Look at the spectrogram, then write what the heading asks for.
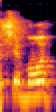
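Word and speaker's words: שמות: Y en Éxodo, Éxodo aquí dice Shemot, para quienes no conocen el lenguaje o la pronunciación del lenguaje hebreo, es lo que conocemos como Éxodo.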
